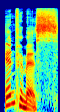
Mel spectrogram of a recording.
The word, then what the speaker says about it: infamous: Comes word number three it is not pronouncing famous instead it is pronounced as Infamous Infamous famous and Infamous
